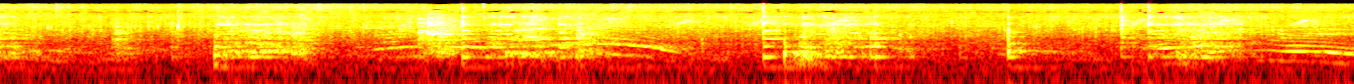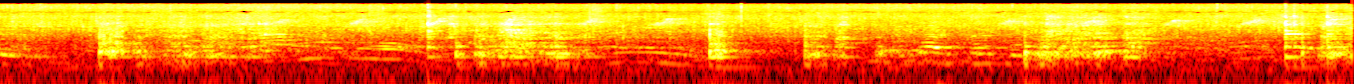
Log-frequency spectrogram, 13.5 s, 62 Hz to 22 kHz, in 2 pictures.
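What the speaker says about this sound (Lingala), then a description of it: "tozwi poivron na biso tobwaki tobandi kobalola" Sweet peppers stirred and fried in a pan, with steady sizzling and repeated scraping strokes of a utensil over 13 seconds, close and fairly loud, with no talking.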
